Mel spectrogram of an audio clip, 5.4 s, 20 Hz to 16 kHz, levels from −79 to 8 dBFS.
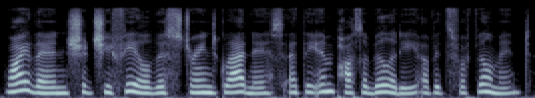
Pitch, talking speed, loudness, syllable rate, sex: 230 Hz, 155 wpm, -16 LUFS, 4.4 syllables/s, female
